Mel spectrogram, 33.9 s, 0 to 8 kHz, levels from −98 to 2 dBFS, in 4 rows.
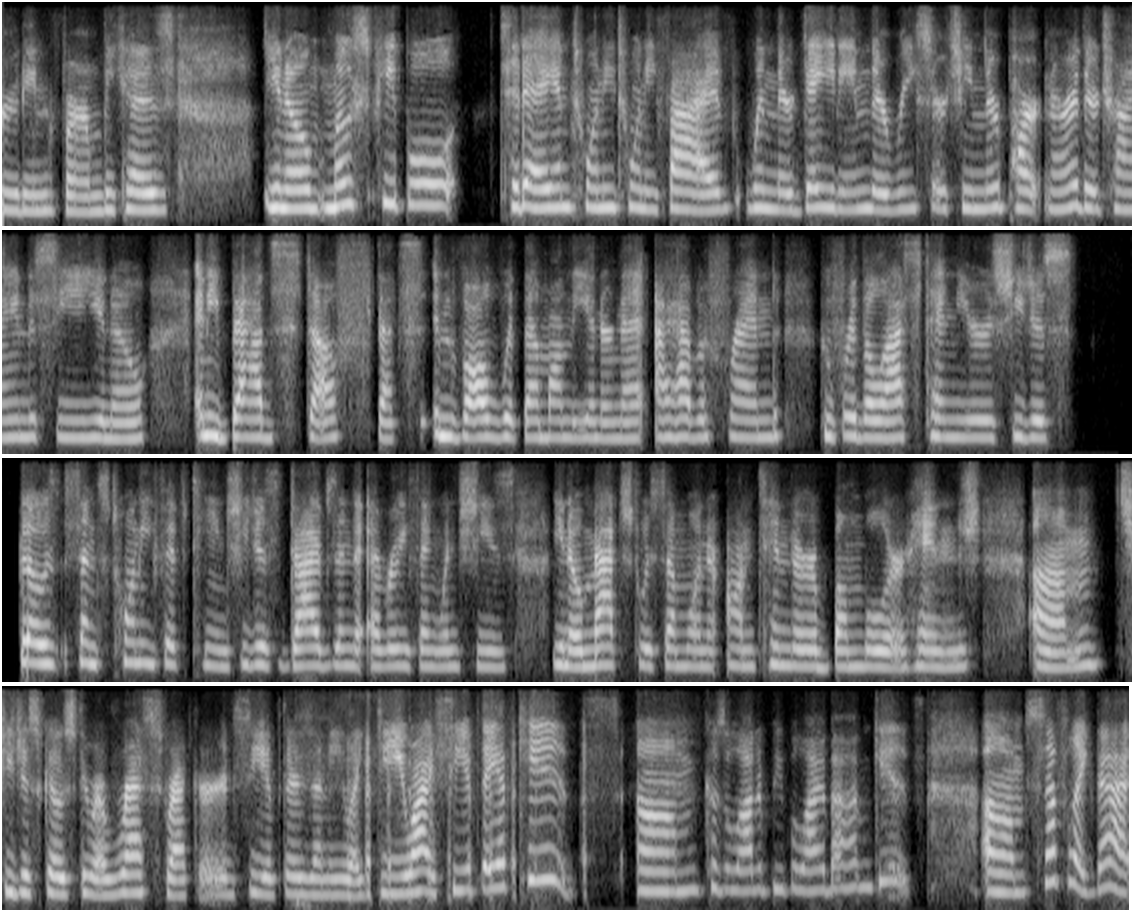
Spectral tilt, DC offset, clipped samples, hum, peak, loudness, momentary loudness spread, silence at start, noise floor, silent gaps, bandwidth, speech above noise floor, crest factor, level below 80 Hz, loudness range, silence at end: -3 dB/octave; under 0.1%; under 0.1%; none; 0 dBFS; -20 LUFS; 12 LU; 0 s; -82 dBFS; none; 7.6 kHz; 62 dB; 20 dB; -70 dBFS; 4 LU; 0 s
